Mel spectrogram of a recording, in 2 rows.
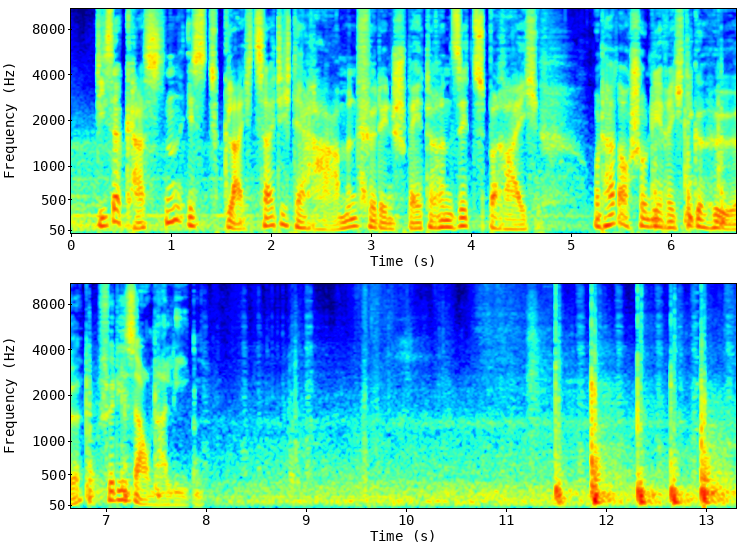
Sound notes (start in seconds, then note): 11.4 hammering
